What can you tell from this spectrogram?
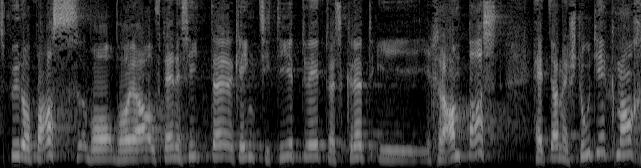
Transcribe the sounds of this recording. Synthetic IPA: b̥yɾopɑsʋovojɑːufd̥ɛɾəsit̪əɡ̥ɪŋt͡sit̪iːɾtvɪɾtʋɛsɡ̥ɾəd̥̪iχɾɑːmpɑst | hɛt̪jɑːnəʃtuːdjəkmɑχt

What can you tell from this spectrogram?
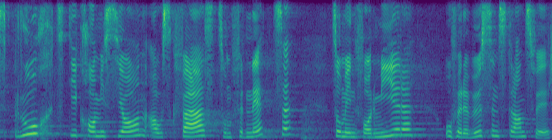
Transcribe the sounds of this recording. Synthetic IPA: sb̥ruːχtd̥ikʰɔmisjoːnɑʊskfæːst͡sʊmfɛɾnɛt͡sə | t͡sʊmɪnfɔɾmiːəɾə | ufɛɾəvʏsənstɾɑnsfɛːɾ

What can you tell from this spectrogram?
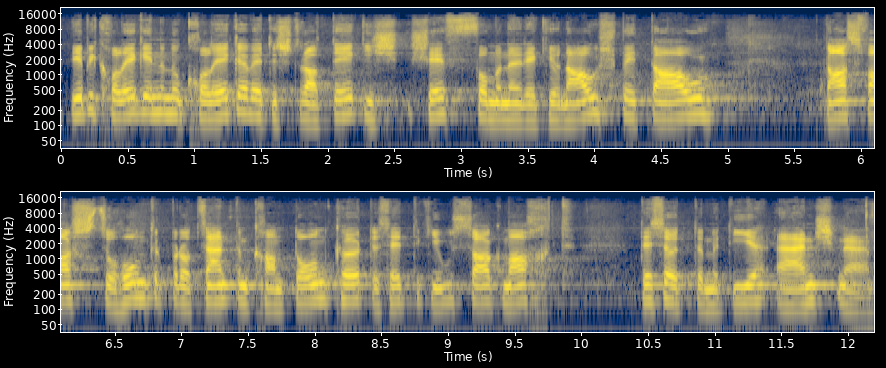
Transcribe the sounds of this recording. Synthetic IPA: liːbikʰɔleːɡɪnənʊnkʰɔleːɡəʋɛd̥əʃtrɑt̪eːɡiʃʃɛffɔmənəɾɛɡ̥jɔnɑːlʃpɪt̪ɑːl | d̥ɑːsfɑʃt͡suɦʊnd̪ərt̚prɔt͡sænt̪ɪmkʰɑnt̪oːnkʰhøːtəsɛt̪ːɪɡ̥iusːɑːɡmɑχt | d̥ɛsœt̪əməd̥iːəʔærnʃtnæ̰ː

